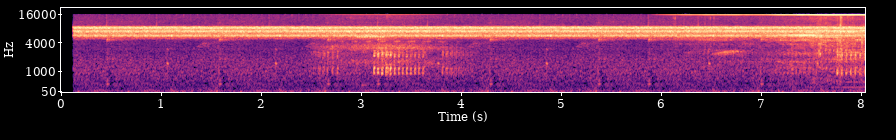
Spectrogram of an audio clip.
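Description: Steady, high-pitched chorus of insects, with a short pulsed call from another animal about three seconds in.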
